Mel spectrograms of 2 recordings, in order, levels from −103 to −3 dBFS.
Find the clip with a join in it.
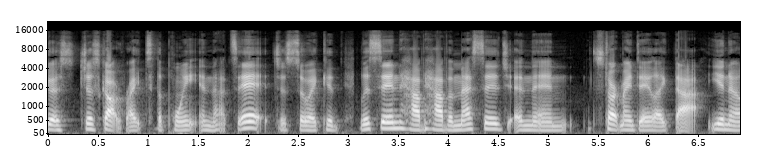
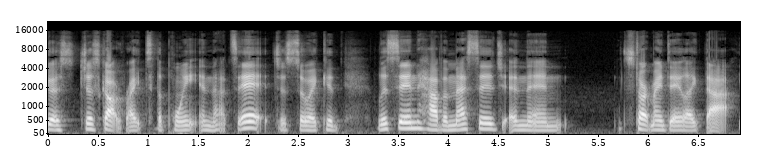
first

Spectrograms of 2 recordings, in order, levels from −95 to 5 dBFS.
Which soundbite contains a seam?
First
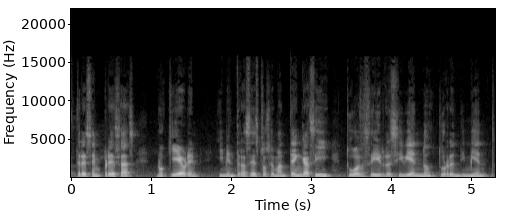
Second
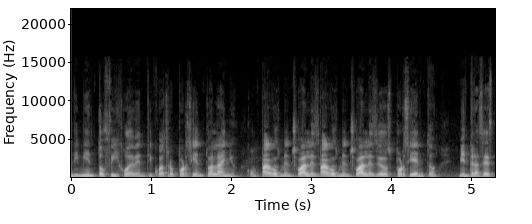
second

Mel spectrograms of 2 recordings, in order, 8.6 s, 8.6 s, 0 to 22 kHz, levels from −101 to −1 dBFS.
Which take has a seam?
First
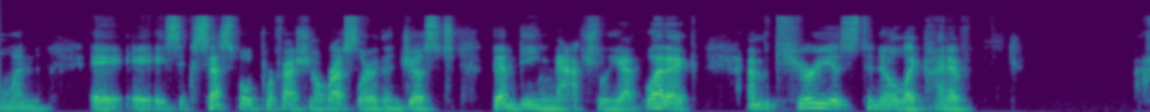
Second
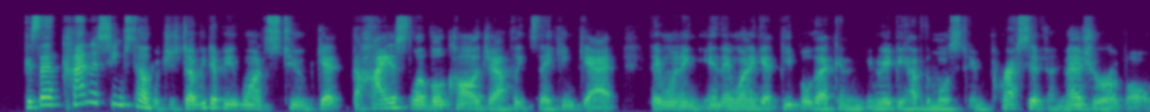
second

